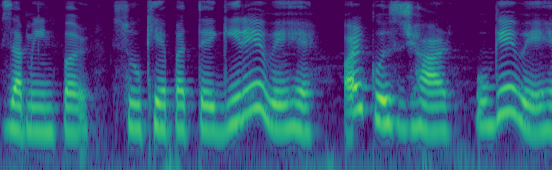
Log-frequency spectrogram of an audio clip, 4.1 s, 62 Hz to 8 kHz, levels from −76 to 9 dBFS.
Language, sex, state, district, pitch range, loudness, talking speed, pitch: Hindi, female, Jharkhand, Ranchi, 190-220 Hz, -18 LUFS, 190 wpm, 205 Hz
